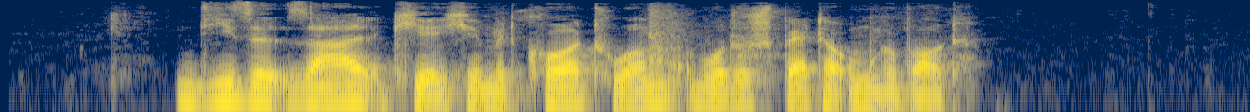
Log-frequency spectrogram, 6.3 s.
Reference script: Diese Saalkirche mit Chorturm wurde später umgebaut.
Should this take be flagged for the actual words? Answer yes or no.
no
